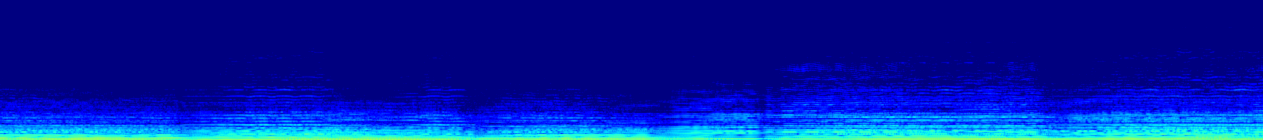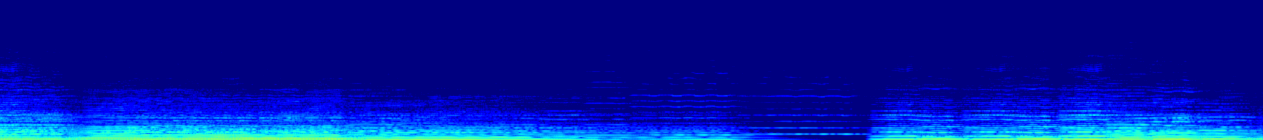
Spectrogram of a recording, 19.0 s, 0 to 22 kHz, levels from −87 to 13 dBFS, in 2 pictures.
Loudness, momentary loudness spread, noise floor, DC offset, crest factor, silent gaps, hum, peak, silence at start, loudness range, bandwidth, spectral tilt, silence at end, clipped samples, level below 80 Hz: -39 LUFS; 8 LU; -63 dBFS; under 0.1%; 14 dB; none; none; -26 dBFS; 0 s; 7 LU; 12 kHz; -7 dB/octave; 0 s; under 0.1%; -76 dBFS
